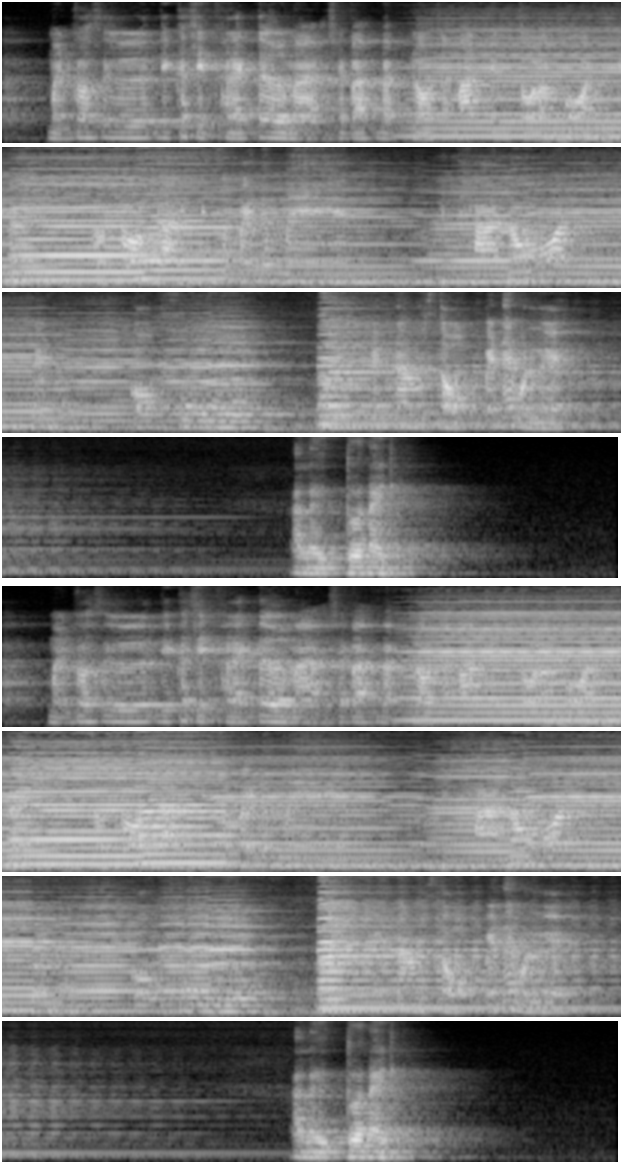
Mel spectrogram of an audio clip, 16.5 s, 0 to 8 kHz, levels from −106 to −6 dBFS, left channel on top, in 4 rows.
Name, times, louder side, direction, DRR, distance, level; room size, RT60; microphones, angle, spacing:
voice 1, 0.3-4.3 4.7-6.6 7.0-7.9 8.5-9.9 10.7-12.0, left 2 dB, 85° left, 5 dB, 1.3 m, -26 dB
sound 1, 2.6-10.0 10.4-12.7, right 3 dB, 90° right, 1.5 m, -23 dB
sound 2, 3.6-10.4, equal, 50° right, 1.7 m, -39 dB
voice 2, 14.3-15.0, right 1 dB, 10° left, 5 dB, 0.8 m, -23 dB
14.5 x 5.3 x 2.2 m, 1.1 s
head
